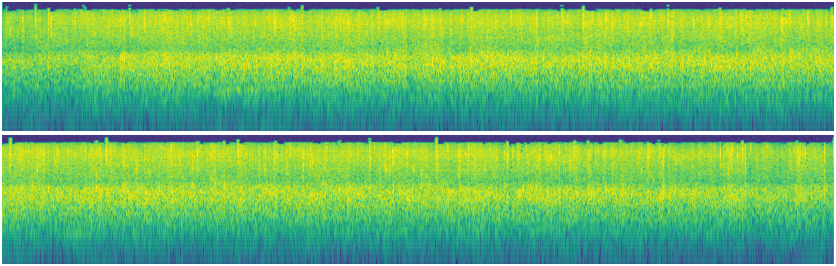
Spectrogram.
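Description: Steady, sustained applause from an audience for a music group that has just played on stage, a dense wash of clapping hands at an even loudness for the whole stretch, with no voices standing out.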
